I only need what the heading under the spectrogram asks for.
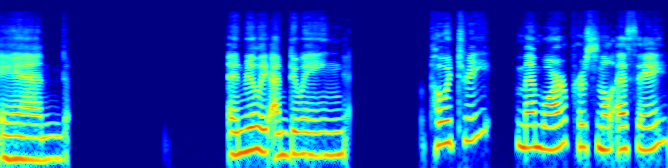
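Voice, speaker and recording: The delivery is very slow, with long, frequent pauses and lively intonation. The sound is dry and close, with no echo. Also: woman, medium pitch for a woman. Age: 50s. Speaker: poet and memoir writer. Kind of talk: casual livestream chat.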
